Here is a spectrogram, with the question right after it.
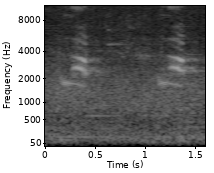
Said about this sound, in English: These, I call them city birds.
